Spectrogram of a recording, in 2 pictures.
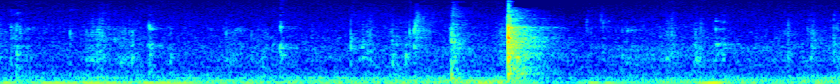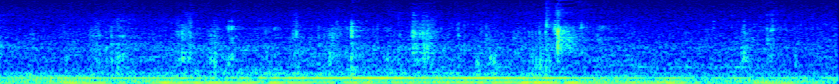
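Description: Close-up chewing of a mouthful of sushi rolls, with wet mouth clicks and one sharp click about two and a half seconds in. A low steady hum runs through the second half.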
